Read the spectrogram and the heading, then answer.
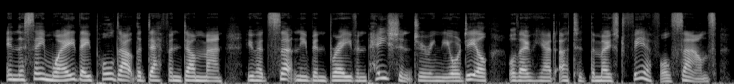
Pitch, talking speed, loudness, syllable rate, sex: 185 Hz, 245 wpm, -18 LUFS, 6.3 syllables/s, female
